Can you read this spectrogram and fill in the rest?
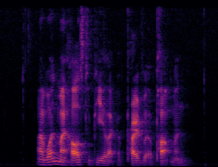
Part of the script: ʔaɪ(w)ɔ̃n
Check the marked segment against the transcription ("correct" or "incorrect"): correct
